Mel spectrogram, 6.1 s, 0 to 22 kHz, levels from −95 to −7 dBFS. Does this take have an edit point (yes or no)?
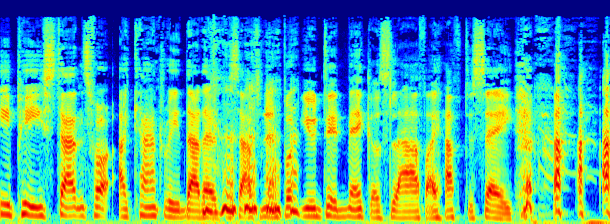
no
